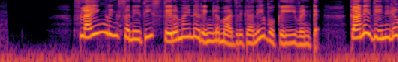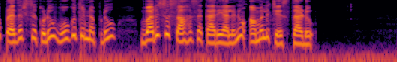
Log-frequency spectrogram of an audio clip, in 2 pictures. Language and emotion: Telugu, neutral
